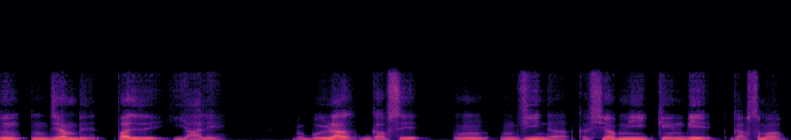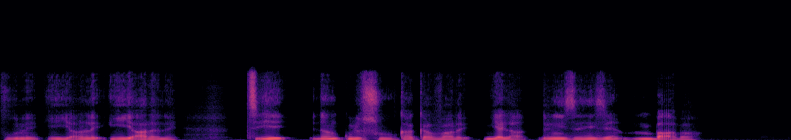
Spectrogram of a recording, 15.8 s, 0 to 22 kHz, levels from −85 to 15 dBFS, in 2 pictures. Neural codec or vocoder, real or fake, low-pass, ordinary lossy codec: codec, 16 kHz in and 24 kHz out, 0.9 kbps, LongCat-Audio-Codec, four codebook decoder; fake; 10.8 kHz; Opus, 64 kbps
